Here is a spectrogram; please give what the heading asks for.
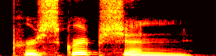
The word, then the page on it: prescription: priskrípʃən; プリスクリプション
